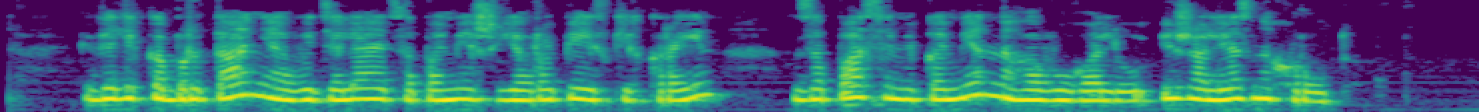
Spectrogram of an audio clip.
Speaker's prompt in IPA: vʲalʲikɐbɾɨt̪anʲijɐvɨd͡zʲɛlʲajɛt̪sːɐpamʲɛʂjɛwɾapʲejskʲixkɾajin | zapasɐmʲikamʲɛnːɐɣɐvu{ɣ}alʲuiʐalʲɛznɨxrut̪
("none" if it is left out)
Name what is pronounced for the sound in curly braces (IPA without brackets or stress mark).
ɣ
